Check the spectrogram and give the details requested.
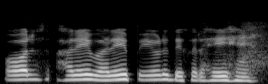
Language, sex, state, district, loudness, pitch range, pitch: Hindi, male, Rajasthan, Jaipur, -15 LUFS, 190-225 Hz, 210 Hz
